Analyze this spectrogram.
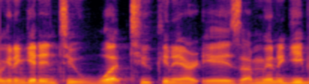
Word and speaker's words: Tewkenaire: So that's pronounced Tewkenaire, like Tewkenaire, not Twerkenaire.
